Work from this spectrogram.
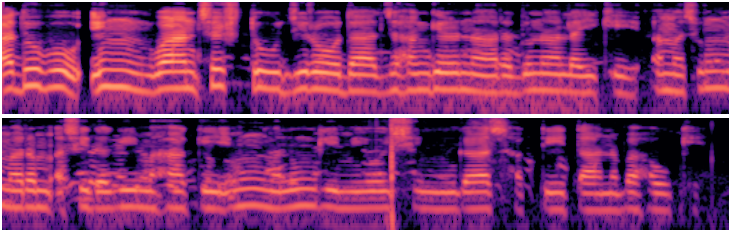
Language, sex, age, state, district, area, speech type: Manipuri, female, 45-60, Manipur, Churachandpur, urban, read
